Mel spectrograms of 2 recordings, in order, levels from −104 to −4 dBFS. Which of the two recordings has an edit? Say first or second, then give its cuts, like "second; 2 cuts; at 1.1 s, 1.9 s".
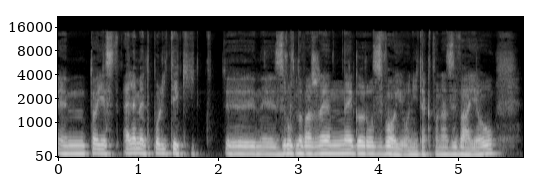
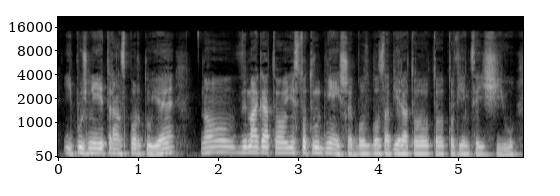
second; 1 cut; at 3.7 s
